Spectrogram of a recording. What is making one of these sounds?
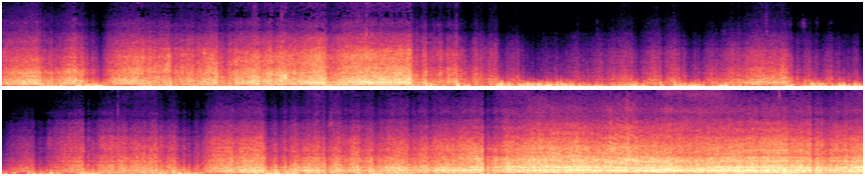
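Waves break and wash onto a beach, heard outdoors.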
